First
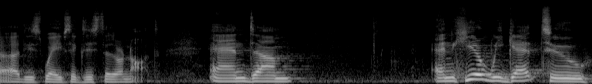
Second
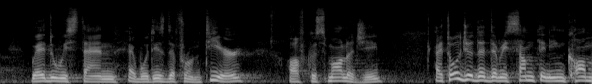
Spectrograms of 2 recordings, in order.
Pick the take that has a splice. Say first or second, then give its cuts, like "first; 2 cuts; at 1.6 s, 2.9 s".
first; 1 cut; at 1.9 s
